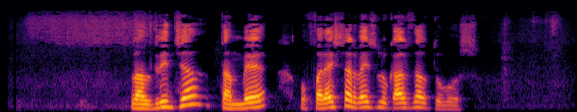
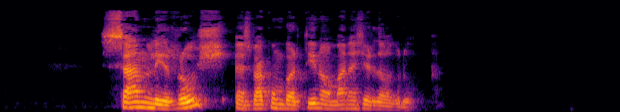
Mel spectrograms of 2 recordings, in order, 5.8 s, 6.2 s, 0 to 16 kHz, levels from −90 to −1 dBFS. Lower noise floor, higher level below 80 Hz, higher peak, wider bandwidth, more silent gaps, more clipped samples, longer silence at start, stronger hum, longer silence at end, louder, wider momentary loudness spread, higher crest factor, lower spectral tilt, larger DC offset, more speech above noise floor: second, -61 dBFS vs under -90 dBFS; about the same, -74 dBFS vs -70 dBFS; about the same, -2 dBFS vs -4 dBFS; about the same, 10.5 kHz vs 11.5 kHz; neither; neither; first, 1.3 s vs 1.05 s; neither; second, 1.1 s vs 2.1 s; first, -19 LUFS vs -23 LUFS; first, 18 LU vs 13 LU; about the same, 20 dB vs 22 dB; about the same, -5 dB/octave vs -5 dB/octave; neither; second, 42 dB vs over 67 dB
